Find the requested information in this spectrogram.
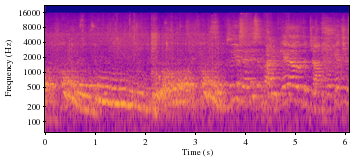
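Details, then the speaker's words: Man with long history of lung disease who smokes cigars, with asthma; continuous musical, whistling tones at several pitches throughout the breaths; polyphonic wheezing of asthma. "this was in his asthma so wheezing F wheezing is now produced like the tone of an organ pip where the diameter and the length correlates with the pach"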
